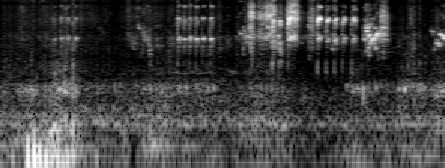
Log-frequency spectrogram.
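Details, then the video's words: Budgerigar family in a breeding colony: quiet start, then bursts of bright, high chirps and chatter from about the second second onward, quick notes clustered in short runs. "Cute Budgies Chirping Sounds"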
